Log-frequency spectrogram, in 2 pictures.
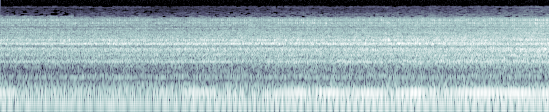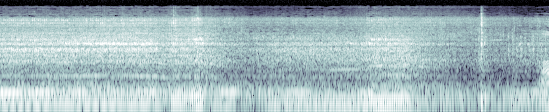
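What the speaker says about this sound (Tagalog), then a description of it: "traktor ang naghakot ng ani" A tractor carrying a rice harvest across a muddy paddy field beside the dikes, its engine running as a steady, loud, continuous drone with a deep rumble and a brief surge near the end, with no voices.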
